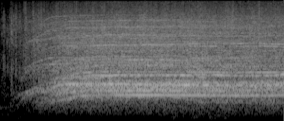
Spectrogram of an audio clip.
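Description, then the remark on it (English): An audience at an event in Dallas, Texas, breaks into applause for the crew that swells over the first half second, then holds as a steady, loud roar of clapping mixed with cheering voices until the end. “Can we get a round of applause for our crew?”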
